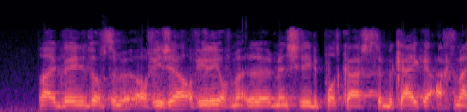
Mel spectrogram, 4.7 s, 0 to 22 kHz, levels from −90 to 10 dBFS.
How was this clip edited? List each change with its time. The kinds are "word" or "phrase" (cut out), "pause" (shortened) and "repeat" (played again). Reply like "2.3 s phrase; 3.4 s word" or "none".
none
